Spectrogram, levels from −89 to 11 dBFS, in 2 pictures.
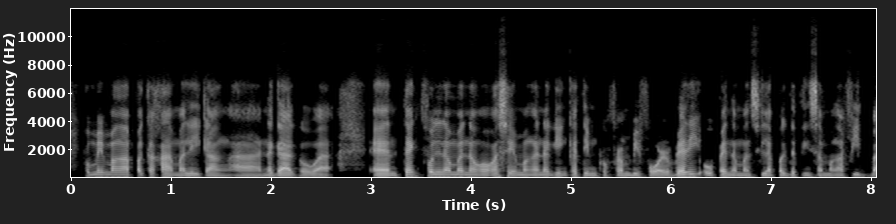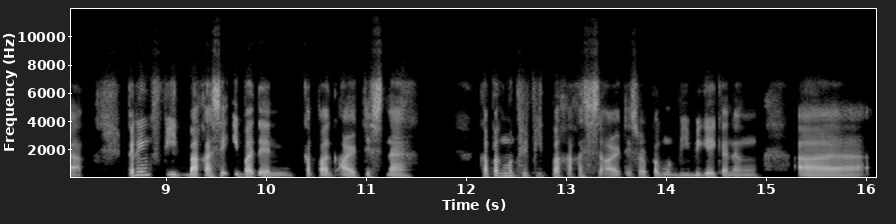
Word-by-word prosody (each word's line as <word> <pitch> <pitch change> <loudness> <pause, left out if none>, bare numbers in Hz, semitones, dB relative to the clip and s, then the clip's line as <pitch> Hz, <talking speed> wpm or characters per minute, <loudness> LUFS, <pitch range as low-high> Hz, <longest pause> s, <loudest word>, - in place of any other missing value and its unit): kung - - -10
may 140 - -2
mga 135 -1 0
pagkakamali 115 -5 -2
kang, 100 -2 -2
ah, 95 -1 -3
nagagawa. 90 -6 +1 0.4
And 115 -1 +5
thankful 145 +1 0
naman 135 -1 -1
ako 120 -1 -1
kasi 125 -1 +2
‘yong 120 - -9
mga 120 - -2
naging 115 -1 -7
ka-team 115 -3 -5
ko - - -13
from 110 -1 -4
before, 95 -3 -1
very 135 +5 +3
open 115 +1 -1
naman 105 -1 -6
sila 105 - -1
pagdating 110 0 -7
sa - - +2
mga 95 -1 -5
feedback. 80 -3 -2 0.4
Pero - - +3
‘yong 240 - -7
feedback 235 - +5
kasi 125 - +6
iba 145 0 +7
din 120 -3 0
kapag 130 -2 +2
artist 115 -2 +3
na. - - +3 0.8
Kapag 185 0 +2
magfi-feedback 170 -5 -2
ka - - -20
kasi 140 - +3
sa - - -2
artist 115 -1 -2
or 115 - -3
'pag 135 - -1
magbibigay 115 +1 -2
ka 115 - -1
ng, 110 0 -7 0.5
ah, 100 -3 +3
115 Hz, 180 wpm, -27 LUFS, 105-130 Hz, 0.8 s, iba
